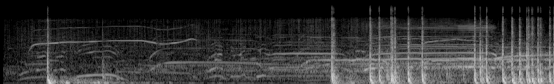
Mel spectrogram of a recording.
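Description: Fireworks whistle shrilly as they rise.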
